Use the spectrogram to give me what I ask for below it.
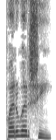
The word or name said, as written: ಪರಿವರಿಸು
